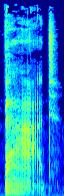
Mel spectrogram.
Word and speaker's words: bad: 那 bad 张得很大，bad bed bad bed 是这样子。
